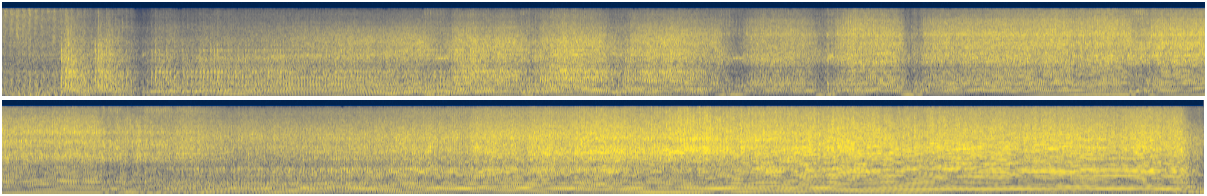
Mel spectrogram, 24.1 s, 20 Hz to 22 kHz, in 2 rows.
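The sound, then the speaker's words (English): A GasGas 450 motorcycle engine revs hard and loud, its buzzing harmonic whine climbing steadily in pitch through the second half as the throttle is held open. “What do you reckon this is going to put out? Let me know your guesses down below in the comments. What horsepower does a GasGas 450 put out?”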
